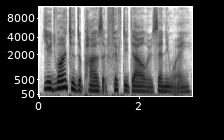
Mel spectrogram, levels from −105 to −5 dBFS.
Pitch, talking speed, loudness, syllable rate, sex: 150 Hz, 155 wpm, -19 LUFS, 4.4 syllables/s, female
